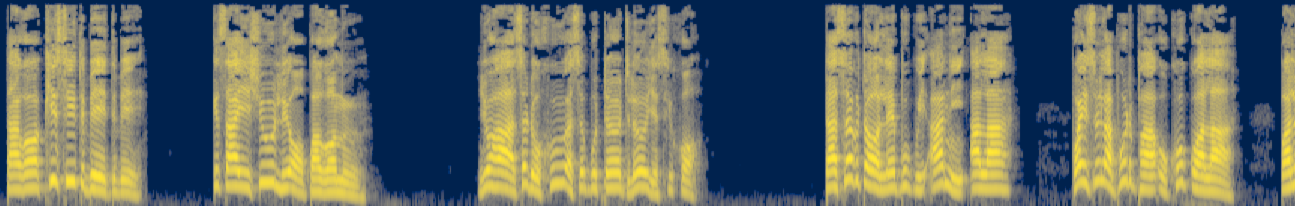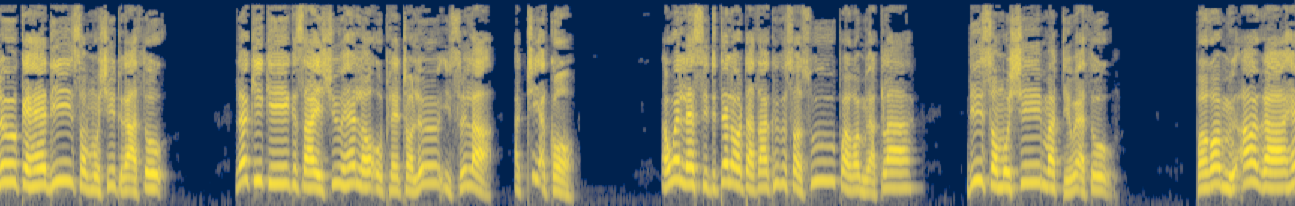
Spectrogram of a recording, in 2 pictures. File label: drama, karen sgaw; mighty men of god; bible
